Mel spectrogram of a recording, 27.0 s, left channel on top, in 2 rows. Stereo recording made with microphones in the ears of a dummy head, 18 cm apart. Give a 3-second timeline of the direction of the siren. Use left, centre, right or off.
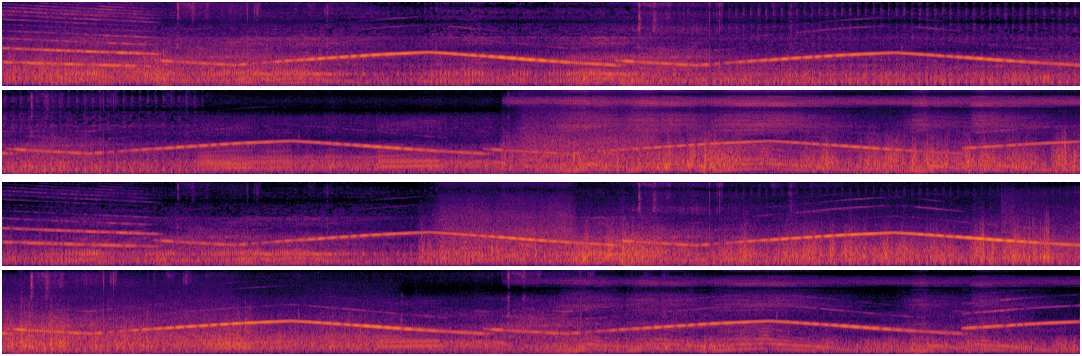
left, left, left, centre, right, right, right, right, right.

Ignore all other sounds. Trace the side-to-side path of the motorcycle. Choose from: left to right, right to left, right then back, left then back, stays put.
stays put.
